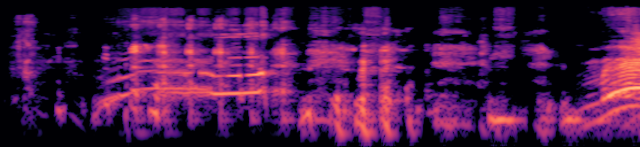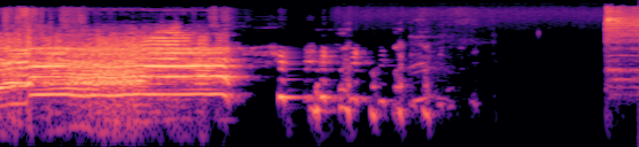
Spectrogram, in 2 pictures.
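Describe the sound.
A person imitates a cow with one loud, drawn-out moo that rises in pitch and holds for about two seconds, with brief murmured vocal sounds before and after it.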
